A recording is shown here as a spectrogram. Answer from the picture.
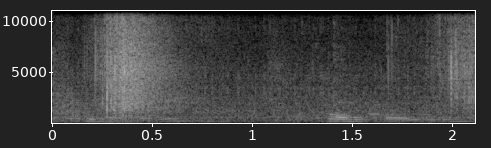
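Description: Water flung from a pan splashing onto a paved road: one sharp splash about a third of a second in that fades over half a second, and a weaker one near the end.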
